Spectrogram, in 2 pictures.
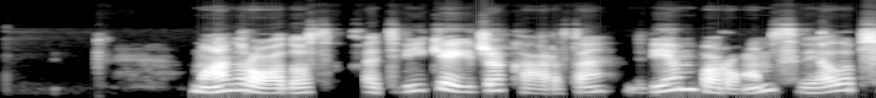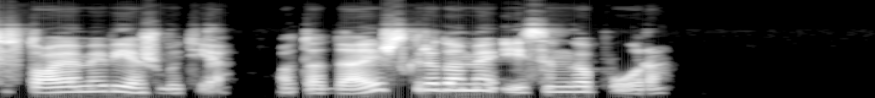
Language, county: Lithuanian, Alytus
